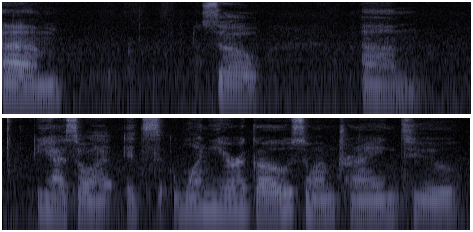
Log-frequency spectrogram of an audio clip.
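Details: Adult woman one year after a stroke affecting her right side, speech improving with therapy; Broca's aphasia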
